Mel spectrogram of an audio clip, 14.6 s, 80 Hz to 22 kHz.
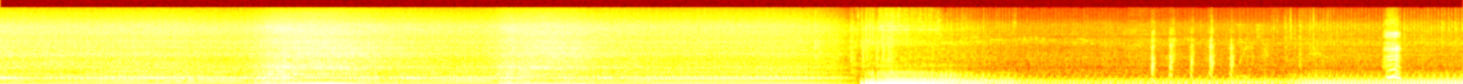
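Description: Mazda MX-5 NC four-cylinder engine idling on its stock exhaust and blipped twice, the revs rising and falling back each time. Then a second MX-5 NC with an ISR backbox delete starts up with a sudden loud flare that drops to a steady idle, which steps up a little near the end.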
